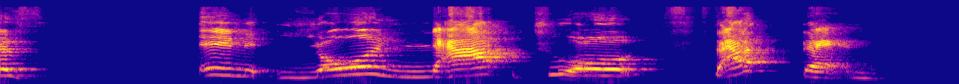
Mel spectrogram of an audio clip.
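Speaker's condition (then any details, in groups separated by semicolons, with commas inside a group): Dystonia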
